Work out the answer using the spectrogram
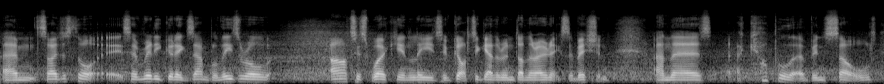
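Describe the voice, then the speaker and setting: A man's voice: on the low side, steady tone, a little fast. A man with a British accent giving a casual, enthusiastic, rambling interview as an event organiser. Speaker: festival organiser, interview guest. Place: busy public exhibition space in city centre. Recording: noisy public space, urban background din. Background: people and urban ambience.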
